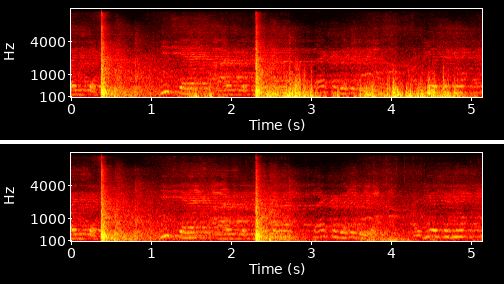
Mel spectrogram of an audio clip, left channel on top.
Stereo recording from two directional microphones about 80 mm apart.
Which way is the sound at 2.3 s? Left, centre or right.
Left.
